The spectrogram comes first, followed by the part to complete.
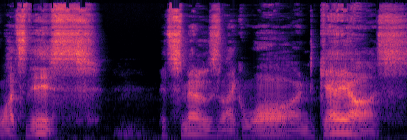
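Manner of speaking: rough, guttural, growling beast voice. Voicing the matriarch after she sniffs the air, guttural voice. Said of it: "she says in a in a guttural rendition".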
